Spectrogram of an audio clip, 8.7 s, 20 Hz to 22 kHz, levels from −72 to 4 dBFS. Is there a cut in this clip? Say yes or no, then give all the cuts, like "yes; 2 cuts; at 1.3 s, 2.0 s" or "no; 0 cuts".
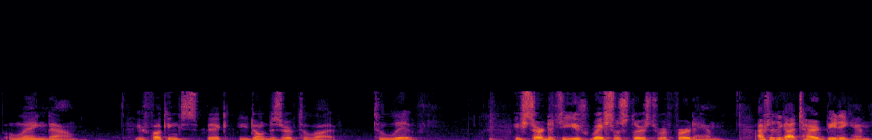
yes; 3 cuts; at 1.3 s, 5.1 s, 7.5 s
